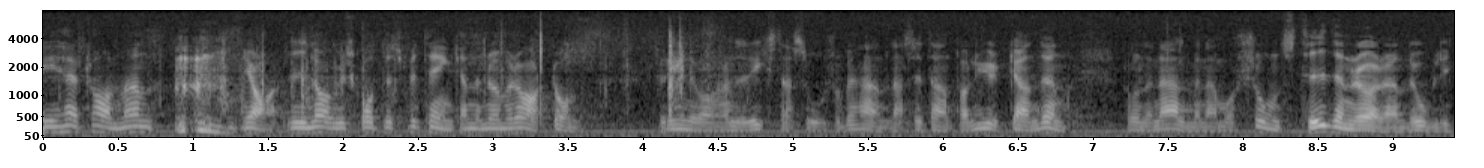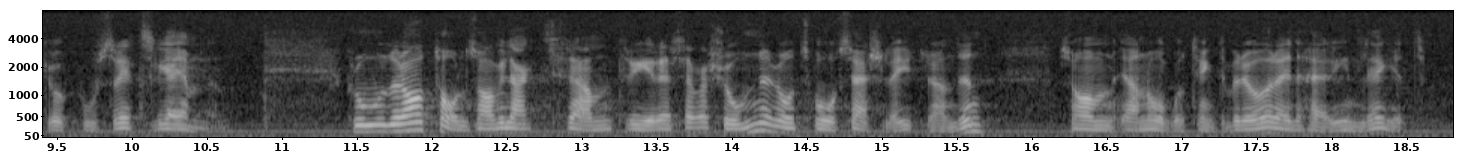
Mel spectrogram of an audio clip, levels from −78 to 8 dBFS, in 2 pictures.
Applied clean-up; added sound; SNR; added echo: none; none; none; none.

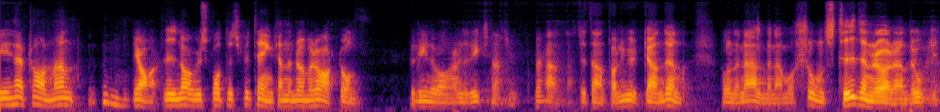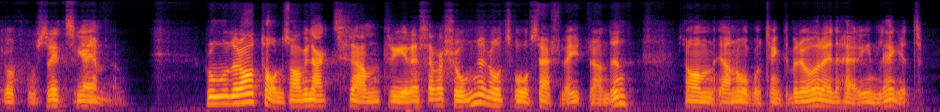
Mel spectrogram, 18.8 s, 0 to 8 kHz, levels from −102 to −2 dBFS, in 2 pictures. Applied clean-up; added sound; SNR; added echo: neural mask model DeepFilterNet 3.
